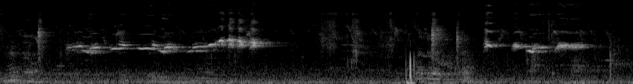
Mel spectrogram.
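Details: Aceh white-rumped shama pitted against a rival bird in a singing contest: a sustained, wavering warbled phrase, then a pause, then a second rich warble; a sharp knock and murmured voices in the background.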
